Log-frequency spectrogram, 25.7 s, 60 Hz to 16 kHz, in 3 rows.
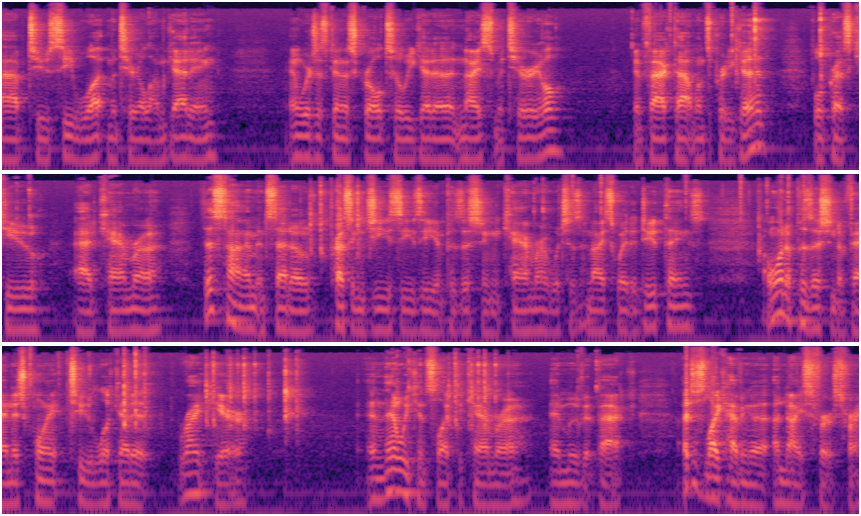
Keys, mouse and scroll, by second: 2.6-3.1 scroll down 1, 3.1-3.7 scroll up 1, 3.7-4.6 scroll up 2, 4.6-5.7 scroll up 2, 5.7-6.3 scroll down 1, 6.3 click, 6.7 middle click, 7.4 alt+a, 8.1 q, 8.7 click, 11.6 g, 11.9 z, 13.9 right click, 14.3 middle click, 14.6-15.4 scroll up 6, 15.4 middle click, 16.5 shift+scroll down 2, 16.6 middle click, 18.4 KP_0, 19.2 g, 19.6 z, 21.1 click, 21.6 g, 21.8 z, 22.9 click, 23.4-24.0 scroll up 2, 24.0 scroll up 2, 25.1-25.7 scroll down 2.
